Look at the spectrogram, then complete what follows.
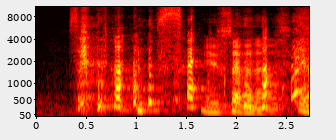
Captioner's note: laughing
